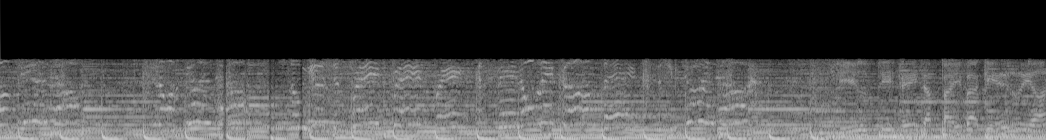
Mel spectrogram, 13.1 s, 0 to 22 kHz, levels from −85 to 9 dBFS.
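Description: Between 2.78 and 3.79 s, repeated packet loss left five holes of up to 38 ms each, each patched by extending the preceding sound. That repeated patching makes this second of the 4 kHz-limited call audio choppy and robotic, with fragments missing.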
